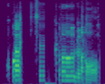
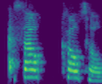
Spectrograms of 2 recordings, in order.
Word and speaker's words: Quetzalcoatl: Now, Quetzalcoatl is spelled Quetzal, TL, and I know I'm pronouncing that wrong. Oh, what is it, Lenny? Yes. The way that one is Quetzalcoatl, I believe. Quetzalcoatl, thank you. Kukulkan, K-U-K-U-L-C-A-N.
